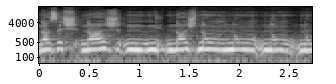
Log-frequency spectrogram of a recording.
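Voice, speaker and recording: A woman speaks at a very slow pace, with audible room echo and noticeable background noise. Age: 40s. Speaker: cultural producer, activist. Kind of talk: interview. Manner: halting, repeats words.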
